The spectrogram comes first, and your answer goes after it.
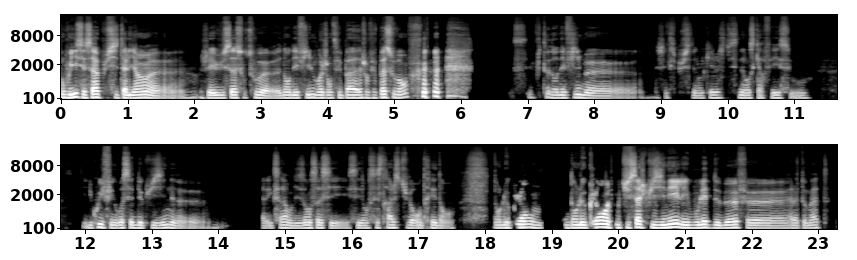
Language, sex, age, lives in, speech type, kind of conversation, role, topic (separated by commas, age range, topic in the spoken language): French, male, 25-29, France, conversation, unstructured, none, Est-ce que cuisiner est pour toi un plaisir ou une corvée ?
